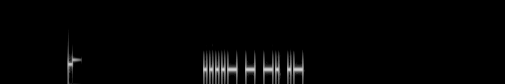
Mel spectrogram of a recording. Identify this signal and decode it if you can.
Morse code, heard as a keyed tone, about 40 wpm, 700 Hz. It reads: 4TNA
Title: Common Cut Numbers - 4-Digit 40wpm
